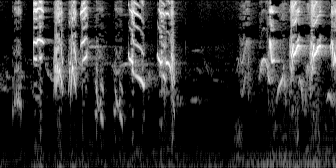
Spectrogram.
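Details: Oriental magpie-robin singing in a fighting mood, used to provoke rivals: bursts of loud, varied whistles and harsh chattering notes, a pause, then rapid high whistled phrases; faint low hum in the background.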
